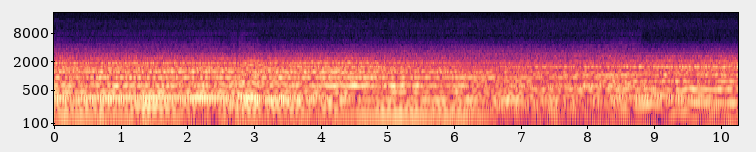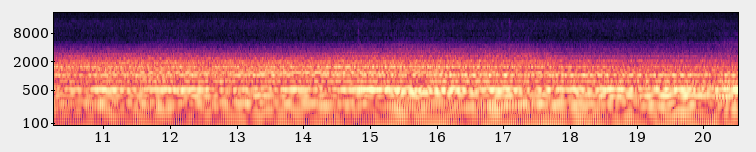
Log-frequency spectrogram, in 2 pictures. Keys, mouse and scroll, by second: 0.7 click, 1.3-2.6 middle drag, 2.6 click, 2.8-4.3 middle drag, 4.3 click, 4.5-6.0 middle drag, 6.0 click, 6.3-8.2 middle drag, 6.9 scroll up 2, 8.2 click, 8.6 scroll down 2, 8.7-10.3 middle drag, 9.1-9.7 scroll up 2, 9.7-10.3 scroll up 1, 10.3 click, 10.6-12.4 middle drag, 12.4 click, 12.7-14.2 middle drag, 14.2 click, 14.5 scroll down 2, 14.6-16.0 middle drag, 15.4-16.0 scroll up 2, 16.0-17.4 drag, 17.4-19.4 middle drag, 19.4 click, 19.8-20.5 middle drag.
